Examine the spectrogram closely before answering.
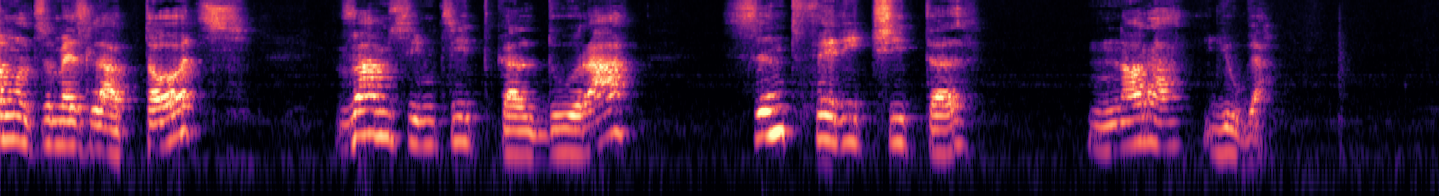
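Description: An elderly woman reads aloud calmly, close by.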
